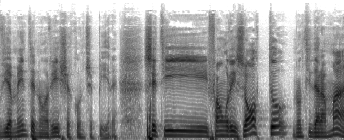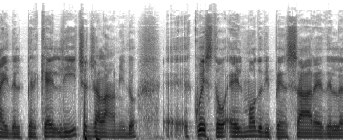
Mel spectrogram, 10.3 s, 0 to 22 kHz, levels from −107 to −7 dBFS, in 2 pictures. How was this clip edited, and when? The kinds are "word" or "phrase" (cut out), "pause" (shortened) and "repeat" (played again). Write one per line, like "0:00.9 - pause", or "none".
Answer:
0:05.5 - word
